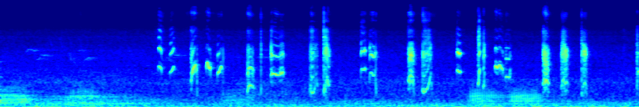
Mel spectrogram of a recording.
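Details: Young male pet kakariki giving his daily evening honks: after two quiet seconds, a rapid, irregular burst of short, harsh, nasal honks, closely spaced and varied in loudness, over a low background hum.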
